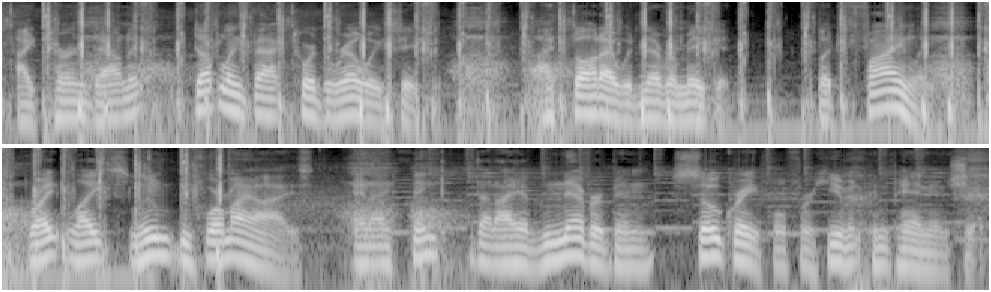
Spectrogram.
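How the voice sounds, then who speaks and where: A man playing a frightened college professor in a radio horror drama, with a brooding, halting, dramatic delivery. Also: on the low side, natural voice. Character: frightened haunted male college professor recounting a curse. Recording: music under the voice.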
